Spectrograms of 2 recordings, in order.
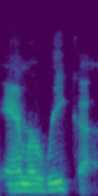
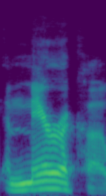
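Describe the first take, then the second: First: "America" as am-er-EE-ka; wrong pronunciation. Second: Said in the usual way. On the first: Shown as a demonstration. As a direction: move the stress in "America" to a long REE. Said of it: "We don't say". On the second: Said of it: "We say".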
